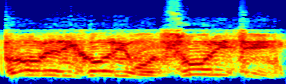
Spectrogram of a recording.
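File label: Serbian tank damaged mood high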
